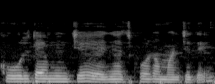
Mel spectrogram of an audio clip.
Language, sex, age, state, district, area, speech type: Telugu, male, 45-60, Andhra Pradesh, Vizianagaram, rural, spontaneous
